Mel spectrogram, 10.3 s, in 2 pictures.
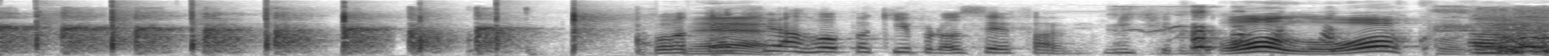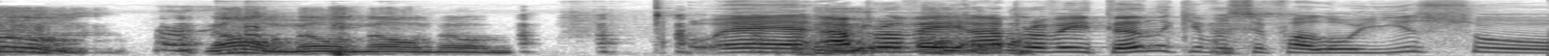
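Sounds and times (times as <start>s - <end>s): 
small group clapping hands: 0.0s - 2.4s
speech: 2.2s - 10.3s
laughter: 3.7s - 9.4s.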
